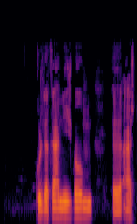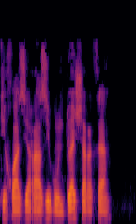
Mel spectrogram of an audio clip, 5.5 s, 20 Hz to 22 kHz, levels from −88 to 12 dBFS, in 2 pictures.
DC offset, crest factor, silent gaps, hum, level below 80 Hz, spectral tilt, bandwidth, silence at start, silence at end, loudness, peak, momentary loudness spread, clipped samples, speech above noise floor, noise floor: under 0.1%; 20 dB; none; none; -68 dBFS; -4.5 dB/octave; 11.5 kHz; 0.75 s; 0.55 s; -25 LUFS; -6 dBFS; 7 LU; under 0.1%; 49 dB; -74 dBFS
